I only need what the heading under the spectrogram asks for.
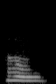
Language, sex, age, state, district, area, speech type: Assamese, female, 45-60, Assam, Golaghat, urban, conversation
